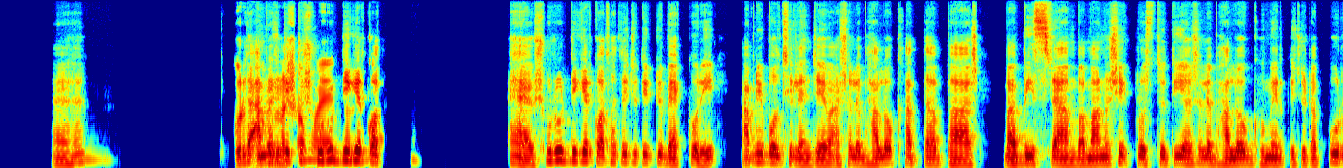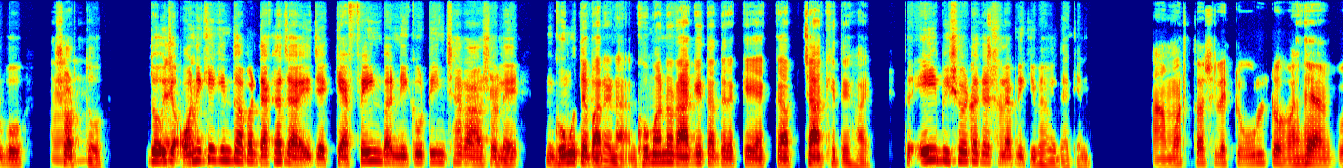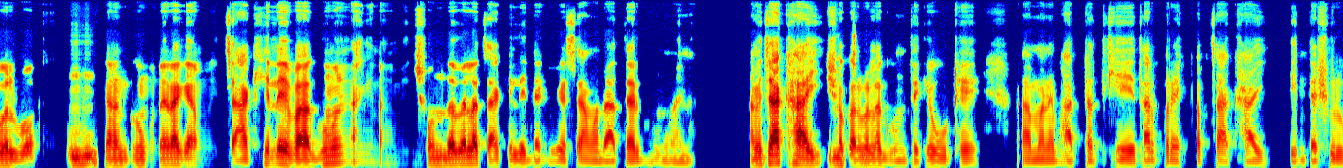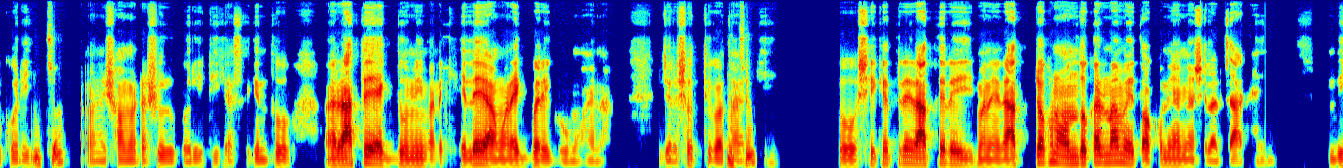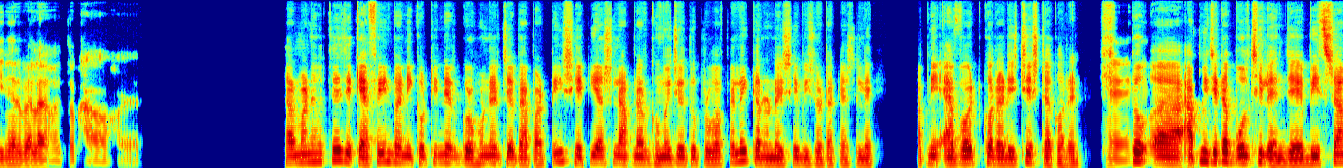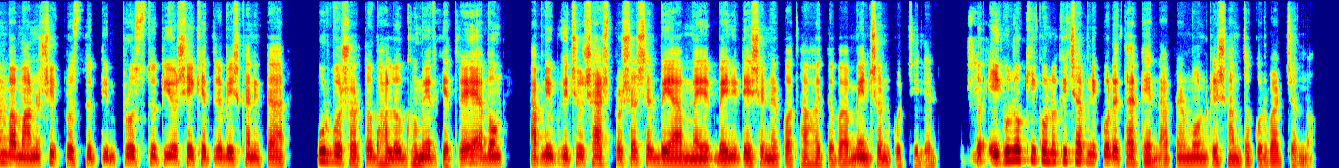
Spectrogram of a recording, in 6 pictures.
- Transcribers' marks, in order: tapping; laughing while speaking: "হয় আমি বলব"; lip smack
- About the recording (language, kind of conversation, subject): Bengali, podcast, ভালো ঘুমের জন্য আপনার সহজ টিপসগুলো কী?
